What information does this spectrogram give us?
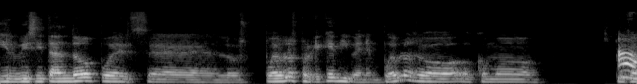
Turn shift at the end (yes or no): yes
